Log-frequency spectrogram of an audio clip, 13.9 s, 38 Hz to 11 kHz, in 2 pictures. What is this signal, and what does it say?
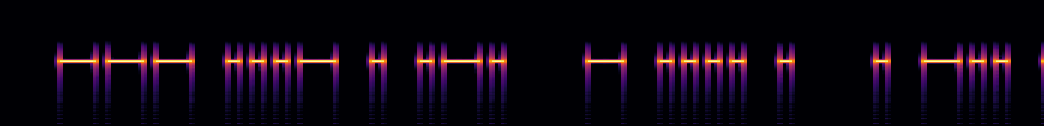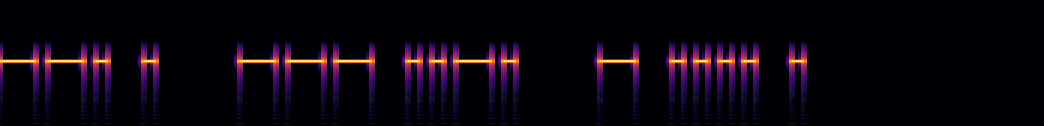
Morse code, heard as a keyed tone, about 15 wpm, 700 Hz. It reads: OVER THE EDGE OF THE
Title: Sets of 5 Words Encore2 15wpm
